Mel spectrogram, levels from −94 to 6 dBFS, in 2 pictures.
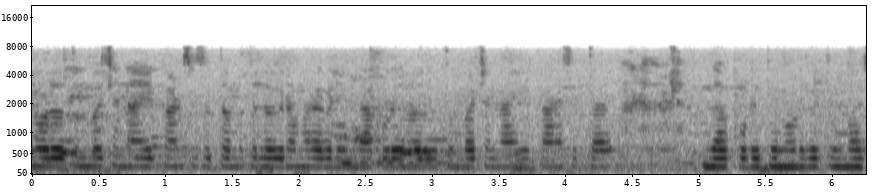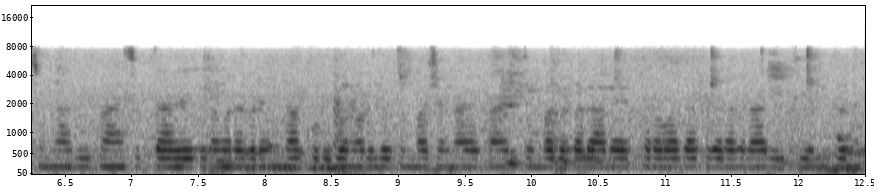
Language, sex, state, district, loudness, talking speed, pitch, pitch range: Kannada, female, Karnataka, Mysore, -19 LUFS, 85 wpm, 200 Hz, 195-200 Hz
